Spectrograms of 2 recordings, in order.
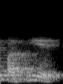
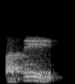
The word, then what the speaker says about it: patee: Por ejemplo, no se dice patie, es patee. No se dice patie, es pasee.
